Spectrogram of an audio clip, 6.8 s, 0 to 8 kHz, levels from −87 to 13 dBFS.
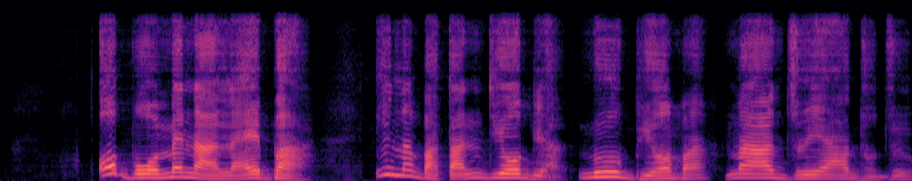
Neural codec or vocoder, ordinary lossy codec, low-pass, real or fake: codec, 24 kHz, 1 kbps, SNAC; none; 7.2 kHz; fake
